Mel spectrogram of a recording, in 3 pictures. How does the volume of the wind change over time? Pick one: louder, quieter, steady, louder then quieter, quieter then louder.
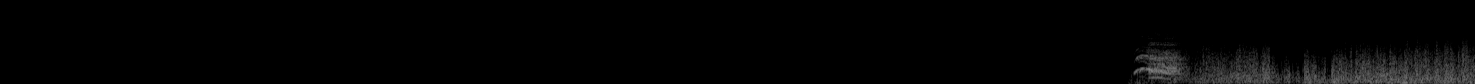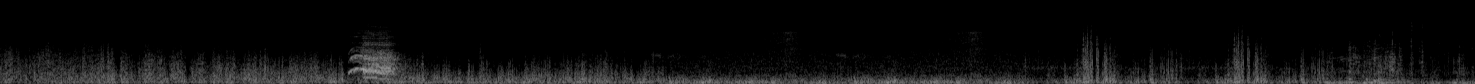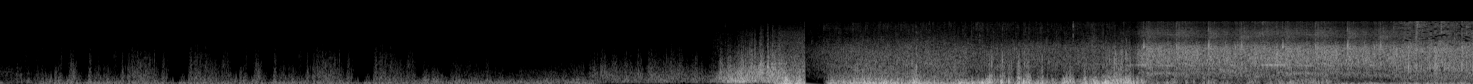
louder.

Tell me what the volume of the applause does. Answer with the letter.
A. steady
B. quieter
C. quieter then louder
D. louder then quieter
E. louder
E.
